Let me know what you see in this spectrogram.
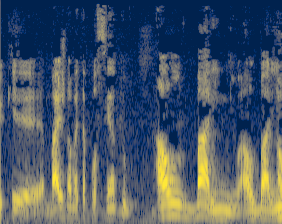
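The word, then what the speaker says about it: Albariño: Em Portugal é Alvarinho com V e NH, e na Espanha é Albarinho com B de bola e o N com tio em cima, né, como se escreve em espanhol.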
